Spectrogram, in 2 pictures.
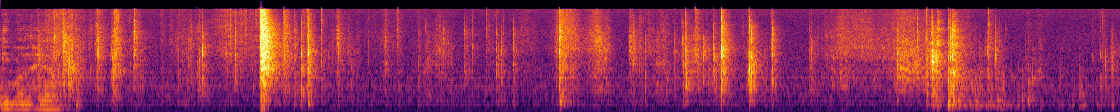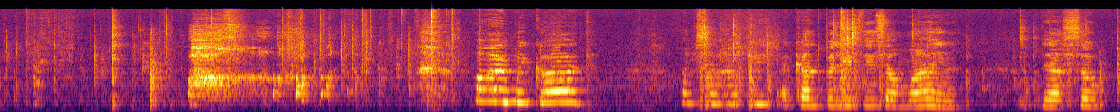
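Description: Plastic packaging rustles and crinkles as it is handled.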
